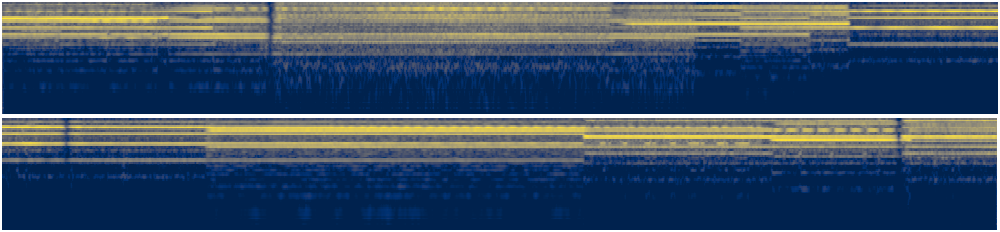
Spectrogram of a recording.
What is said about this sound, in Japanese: 笙は吸っても吐いても音が出ます。つまり人間の息遣いがすべて楽の音となる稀有な楽器なのです。極人の息遣いに自然の息吹を聞いてください。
